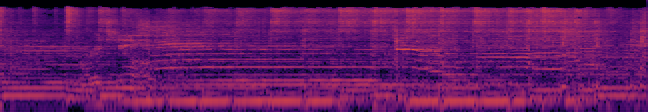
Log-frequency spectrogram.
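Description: Live country-rock band playing an instrumental passage between sung lines: acoustic guitar strummed, with drums and electric guitar, held notes ringing over a steady low line.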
